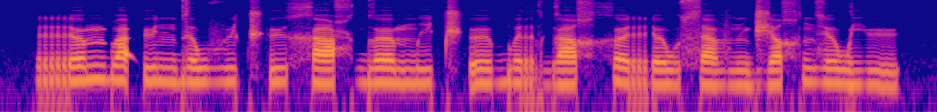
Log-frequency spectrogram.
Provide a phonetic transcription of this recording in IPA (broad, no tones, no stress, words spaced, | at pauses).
rœmbaʔy ndəwvyt͡ʃʼy xaħ ɡœmi t͡ʃʼøbər ɡaχxœrɾøwsav nd͡ʒəχnzøwjy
